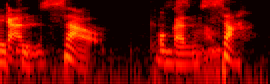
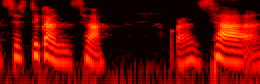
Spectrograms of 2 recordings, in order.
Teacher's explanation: la d se relaja tanto que al final se quita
